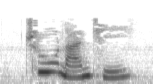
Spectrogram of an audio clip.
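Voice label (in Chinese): "出难题", Mandarin Chinese; chinese-flashcards; hsk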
